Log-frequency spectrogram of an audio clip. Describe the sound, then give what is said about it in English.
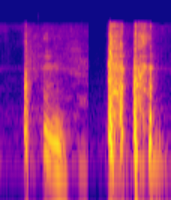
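A short morning coughing fit: an opening cough and a throaty, voiced rasp, then a pause and several sharp, loud coughs in quick succession. “That's my morning coughs.”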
